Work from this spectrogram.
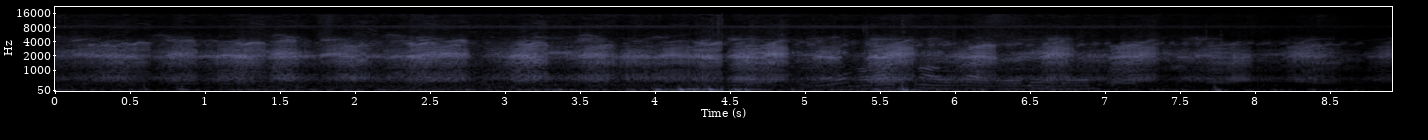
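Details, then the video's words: Rainy-season frogs calling in a steady train of buzzy croaks, about two each second, with a man's voice speaking Hindi over the chorus. "बरसाती मेंढक की आवाज़"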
